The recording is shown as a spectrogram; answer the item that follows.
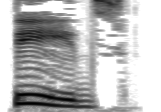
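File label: "deeds", British English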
